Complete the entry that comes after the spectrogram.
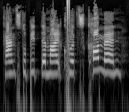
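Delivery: high, loud fly's call. A narrator's reading. Fly Bissi calls the spider, high and loud. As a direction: shout up to the spider, shrill and small.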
